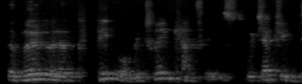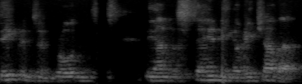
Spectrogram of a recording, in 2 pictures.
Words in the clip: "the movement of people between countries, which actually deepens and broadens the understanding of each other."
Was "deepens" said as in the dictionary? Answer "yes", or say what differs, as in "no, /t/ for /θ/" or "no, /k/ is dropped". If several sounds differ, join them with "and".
yes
